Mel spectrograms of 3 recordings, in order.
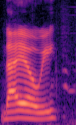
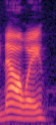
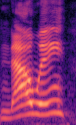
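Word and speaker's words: Naoe: The ninja character Naoi or excuse me, Nawi, my my bad, Ni. People have been people have been uh, you know, making fun of me because I haven't been pronouncing. So, it's Nawi and Yasuke, right? Nawei and Yasuke.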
